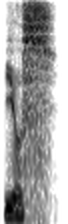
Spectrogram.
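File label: Vox Happy, Japanese; Shakmeh; kingsraid audio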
